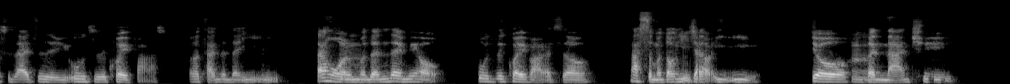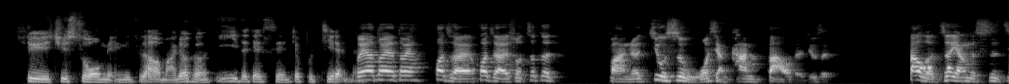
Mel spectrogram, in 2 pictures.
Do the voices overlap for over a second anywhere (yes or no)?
no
